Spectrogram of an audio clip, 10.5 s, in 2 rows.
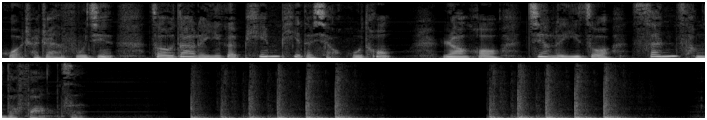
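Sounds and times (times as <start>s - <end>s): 
speech: 0.0s - 6.0s
fist pounding hard on a door: 6.7s - 8.3s, 8.9s - 10.3s.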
